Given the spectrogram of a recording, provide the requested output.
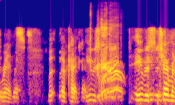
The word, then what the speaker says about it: Reince: You said Rance. You said. Mhm. I said it correctly. I said it right. I said it Rince.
